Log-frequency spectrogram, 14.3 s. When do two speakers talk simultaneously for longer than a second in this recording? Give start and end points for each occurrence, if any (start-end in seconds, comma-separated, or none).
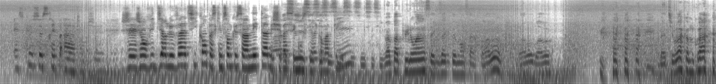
5.5-7.1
